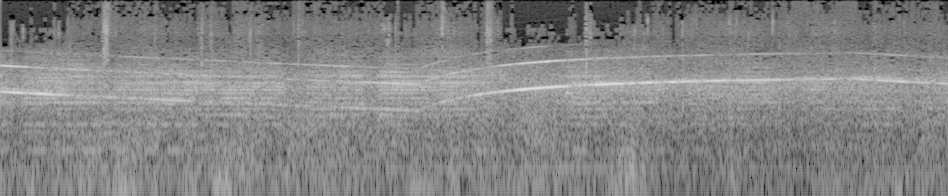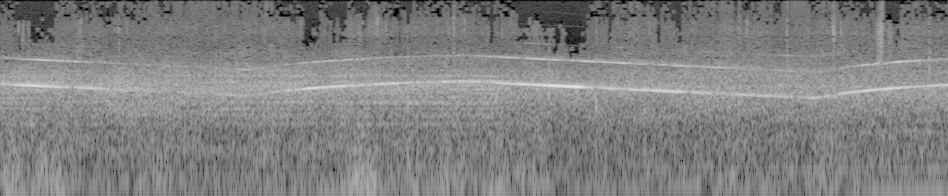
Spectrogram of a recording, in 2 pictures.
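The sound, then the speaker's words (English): A fire truck siren wails in long rising and falling sweeps, loud, on a still morning over a steady rumble of road traffic, with no one talking. “It's a fire truck right there.”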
